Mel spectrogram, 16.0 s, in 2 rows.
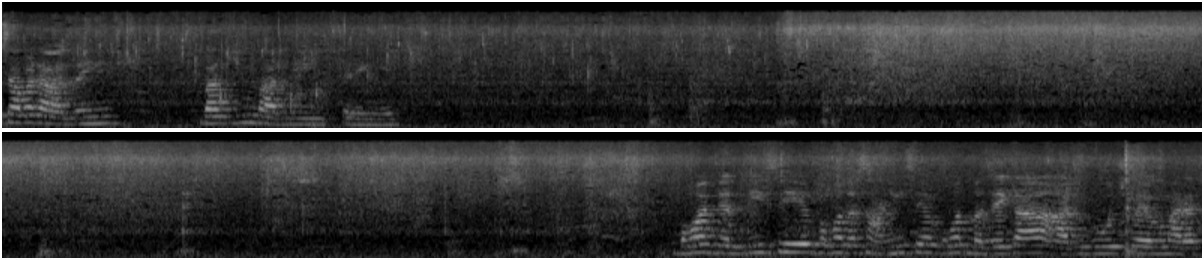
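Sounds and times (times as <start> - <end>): meat and spices sizzling in oil: 0.0 - 16.0
wooden spoon stirring and scraping: 8.2 - 13.6.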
